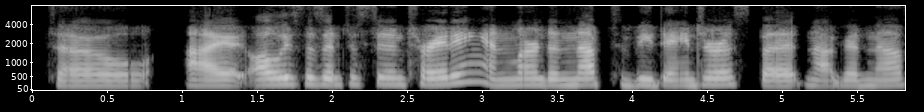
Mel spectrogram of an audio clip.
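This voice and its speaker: The woman speaks with an American accent in a plain, everyday voice. Her pitch is medium, with fairly even intonation. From Texas. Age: 60s. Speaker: educator and trading student. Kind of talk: testimonial interview.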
